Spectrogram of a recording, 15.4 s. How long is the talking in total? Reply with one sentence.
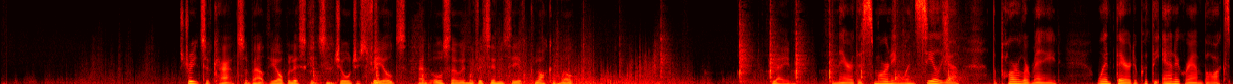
The talking can be heard for 11 seconds in total.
